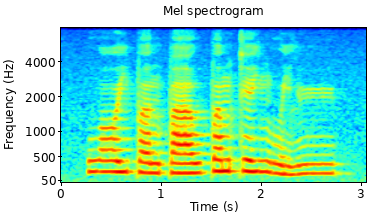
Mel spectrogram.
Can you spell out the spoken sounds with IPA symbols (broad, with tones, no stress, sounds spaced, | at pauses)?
w ɔː˧ j p ɐ˨ n p aː˨˧ w p ɐ˥ m k e˥ j ŋ uː˨˩ j l yː˨ p̚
